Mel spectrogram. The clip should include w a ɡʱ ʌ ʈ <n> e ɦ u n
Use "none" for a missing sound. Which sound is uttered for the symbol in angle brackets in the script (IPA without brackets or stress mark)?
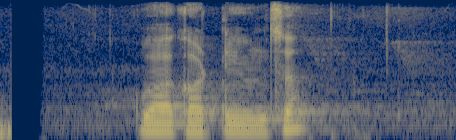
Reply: n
